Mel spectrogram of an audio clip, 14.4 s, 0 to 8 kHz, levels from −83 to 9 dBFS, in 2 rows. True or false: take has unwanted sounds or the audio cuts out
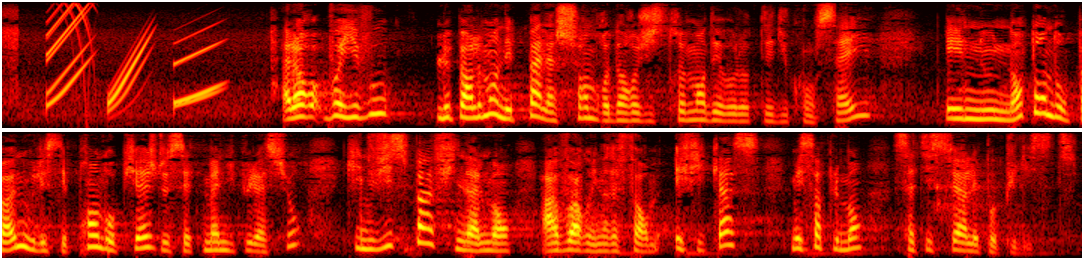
true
